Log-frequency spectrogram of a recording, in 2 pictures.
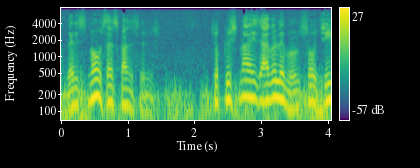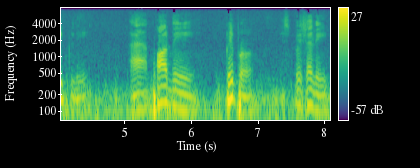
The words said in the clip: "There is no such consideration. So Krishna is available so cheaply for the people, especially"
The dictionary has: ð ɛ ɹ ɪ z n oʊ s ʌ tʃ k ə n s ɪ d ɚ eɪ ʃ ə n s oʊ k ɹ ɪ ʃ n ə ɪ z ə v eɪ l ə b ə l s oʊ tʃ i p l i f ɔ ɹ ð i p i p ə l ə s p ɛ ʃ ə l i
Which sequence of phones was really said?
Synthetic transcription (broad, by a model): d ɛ ɹ ɪ z n oʊ s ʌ s k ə n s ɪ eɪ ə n s oʊ k ɹ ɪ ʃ n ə ɪ z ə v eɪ l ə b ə l s oʊ tʃ i p l i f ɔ ɹ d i p i p ə l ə s p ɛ ʃ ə l i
